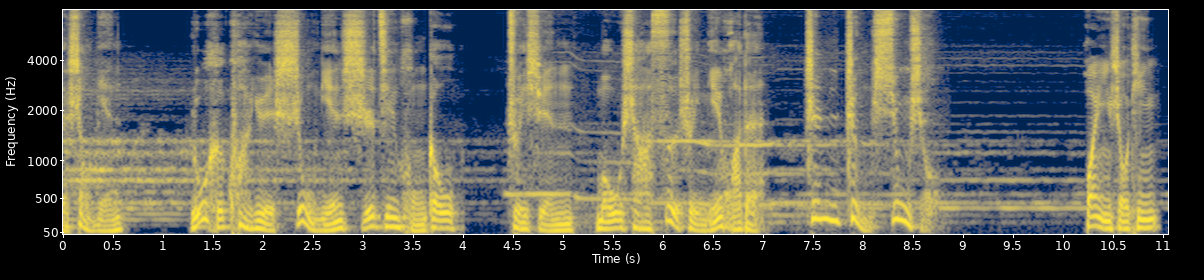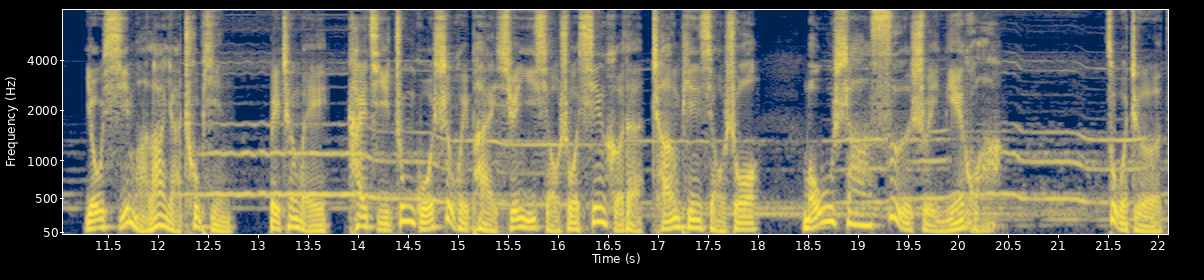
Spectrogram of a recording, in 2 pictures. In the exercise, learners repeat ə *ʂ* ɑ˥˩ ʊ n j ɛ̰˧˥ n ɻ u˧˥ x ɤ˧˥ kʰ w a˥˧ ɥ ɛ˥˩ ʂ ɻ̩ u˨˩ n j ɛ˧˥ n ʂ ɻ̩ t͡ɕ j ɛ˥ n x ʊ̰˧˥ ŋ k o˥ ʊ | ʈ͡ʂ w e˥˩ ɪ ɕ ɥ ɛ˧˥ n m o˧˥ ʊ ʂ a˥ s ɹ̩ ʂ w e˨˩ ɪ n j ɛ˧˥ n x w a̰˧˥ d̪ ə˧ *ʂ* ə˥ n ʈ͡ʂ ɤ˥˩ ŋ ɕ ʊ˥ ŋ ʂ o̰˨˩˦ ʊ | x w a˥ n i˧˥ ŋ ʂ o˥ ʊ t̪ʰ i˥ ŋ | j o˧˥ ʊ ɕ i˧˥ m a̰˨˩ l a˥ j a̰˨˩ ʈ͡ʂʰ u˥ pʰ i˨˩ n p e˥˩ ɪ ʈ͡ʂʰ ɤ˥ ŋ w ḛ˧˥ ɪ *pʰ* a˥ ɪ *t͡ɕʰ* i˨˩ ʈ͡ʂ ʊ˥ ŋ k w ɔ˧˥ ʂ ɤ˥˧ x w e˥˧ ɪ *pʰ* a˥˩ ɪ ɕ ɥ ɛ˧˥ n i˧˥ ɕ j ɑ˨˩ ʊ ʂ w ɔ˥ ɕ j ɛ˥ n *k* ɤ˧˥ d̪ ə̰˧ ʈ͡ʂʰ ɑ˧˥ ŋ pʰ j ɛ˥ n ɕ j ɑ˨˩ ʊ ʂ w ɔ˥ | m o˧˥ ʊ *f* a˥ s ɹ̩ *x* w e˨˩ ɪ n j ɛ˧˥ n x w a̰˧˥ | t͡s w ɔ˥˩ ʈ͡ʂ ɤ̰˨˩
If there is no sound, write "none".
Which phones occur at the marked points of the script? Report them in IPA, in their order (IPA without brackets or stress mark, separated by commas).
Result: ʂ, ʈ͡ʂ, kʰ, t͡ɕʰ, pʰ, x, ʂ, ʂ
